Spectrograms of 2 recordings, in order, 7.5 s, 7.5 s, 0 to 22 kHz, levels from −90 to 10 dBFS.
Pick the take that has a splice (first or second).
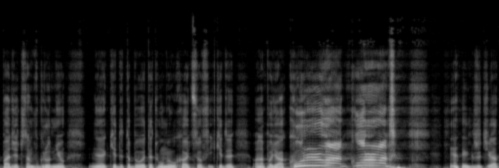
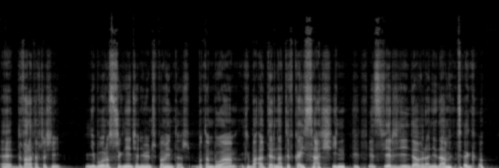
second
